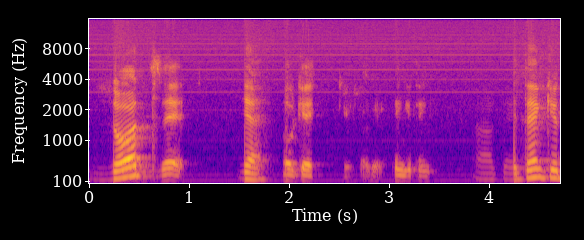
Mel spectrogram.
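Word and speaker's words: זאת: Zot is a taf at the end, so it sounds like a T.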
